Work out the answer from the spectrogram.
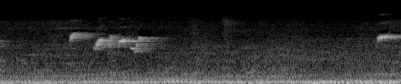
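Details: Red-whiskered bulbul in song training for a competition, two quick whistled phrases slurring downward, then a single bright note near the end, over low rumbling noise.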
